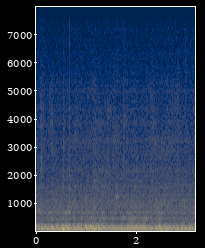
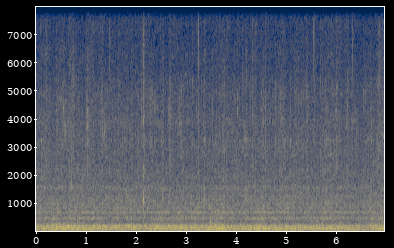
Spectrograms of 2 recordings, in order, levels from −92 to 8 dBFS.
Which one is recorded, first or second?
second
